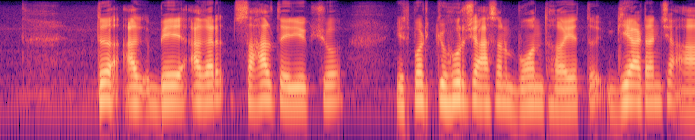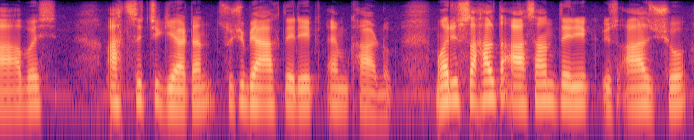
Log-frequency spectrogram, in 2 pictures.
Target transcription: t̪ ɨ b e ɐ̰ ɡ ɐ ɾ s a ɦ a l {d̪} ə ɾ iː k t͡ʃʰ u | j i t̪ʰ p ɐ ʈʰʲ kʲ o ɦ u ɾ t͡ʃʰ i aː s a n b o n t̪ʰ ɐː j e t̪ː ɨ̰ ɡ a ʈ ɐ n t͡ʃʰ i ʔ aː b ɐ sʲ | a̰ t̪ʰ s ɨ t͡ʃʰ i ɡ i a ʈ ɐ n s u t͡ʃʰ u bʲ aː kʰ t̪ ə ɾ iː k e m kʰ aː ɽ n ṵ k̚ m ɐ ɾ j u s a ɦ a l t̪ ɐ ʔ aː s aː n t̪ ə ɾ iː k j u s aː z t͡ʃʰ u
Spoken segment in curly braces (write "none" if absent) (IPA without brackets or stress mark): t̪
